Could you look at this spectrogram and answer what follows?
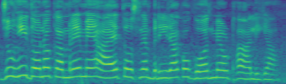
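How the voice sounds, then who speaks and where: A woman storyteller narrating a scripted story in a steady, dramatic way. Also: sits high, moderate pace, slight background noise.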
